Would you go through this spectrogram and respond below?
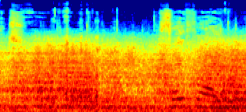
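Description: A fixed-wing airplane roars overhead above a nursery, a loud, broad engine rumble that holds steady and swells slightly at the end, with someone talking over it.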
